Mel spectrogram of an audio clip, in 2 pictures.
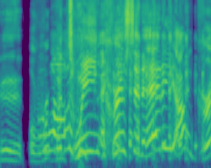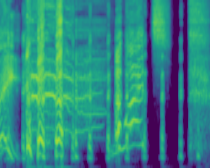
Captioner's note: group laughs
